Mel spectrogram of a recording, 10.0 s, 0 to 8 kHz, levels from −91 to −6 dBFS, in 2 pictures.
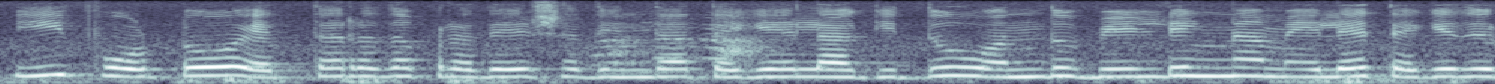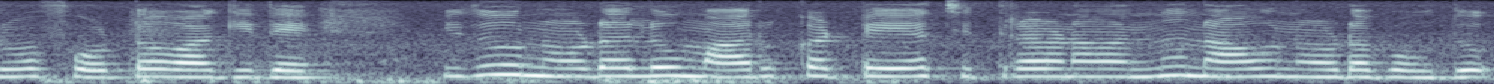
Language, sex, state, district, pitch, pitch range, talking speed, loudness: Kannada, female, Karnataka, Bijapur, 275 Hz, 260-290 Hz, 115 wpm, -14 LUFS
